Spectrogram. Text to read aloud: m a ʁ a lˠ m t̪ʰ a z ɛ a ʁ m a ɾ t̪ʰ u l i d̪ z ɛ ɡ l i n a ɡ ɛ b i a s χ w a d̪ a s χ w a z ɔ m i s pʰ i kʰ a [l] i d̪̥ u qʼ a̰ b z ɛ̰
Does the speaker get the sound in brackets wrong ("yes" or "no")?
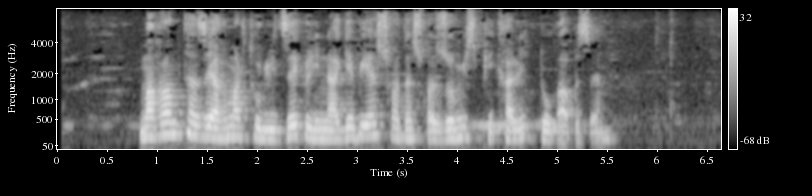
no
